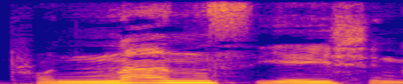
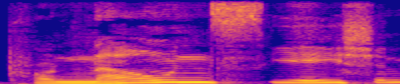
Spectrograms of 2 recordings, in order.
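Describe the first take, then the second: First: The second syllable sounds like 'nun' in enunciating. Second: The second syllable sounds like 'nounce' in pronounce. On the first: The word is related to enunciating. "or is it pronunciation because you are enunciating?" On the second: The word comes from the verb to pronounce. "is it pronunciation because you pronounce"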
